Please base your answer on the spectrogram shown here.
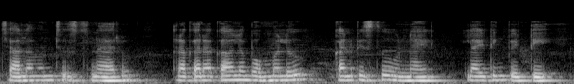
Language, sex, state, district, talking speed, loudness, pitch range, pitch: Telugu, female, Andhra Pradesh, Annamaya, 95 wpm, -15 LUFS, 180-195 Hz, 185 Hz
